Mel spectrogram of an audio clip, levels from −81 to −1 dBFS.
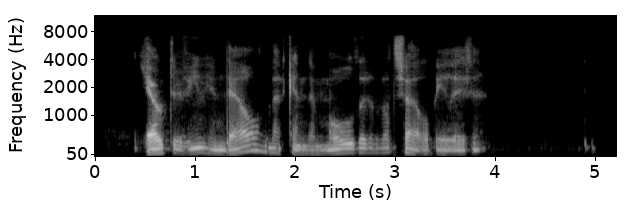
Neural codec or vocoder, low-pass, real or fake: codec, 16 kHz, 2 kbps, X-Codec, HuBERT features, trained on general audio; 7.2 kHz; fake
